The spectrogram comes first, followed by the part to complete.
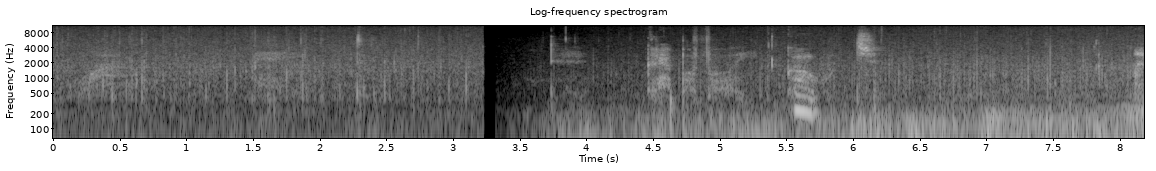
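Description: Steady rain ambience that cuts out abruptly for about half a second just after three seconds in, then comes back fuller and deeper.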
